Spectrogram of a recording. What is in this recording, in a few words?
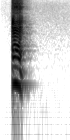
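voice Sur1, voices heroes, Japanese; Naila; kingsraid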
